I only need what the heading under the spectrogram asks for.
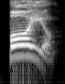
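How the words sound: It is said in a Peruvian accent. "she's from Peru, and she says pollo"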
